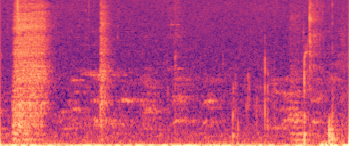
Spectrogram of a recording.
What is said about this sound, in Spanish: El ring, o sea, el espacio donde estamos peleando, y una vez más tomaré un sorbo de café ASMR.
